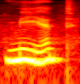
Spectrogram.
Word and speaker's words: med: So when you write, vi skriver hela ordet med. We write the whole word med, but when we say, we simply say med. So we don't pronounce the D there.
